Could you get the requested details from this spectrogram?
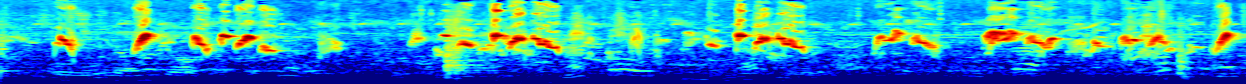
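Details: Red-whiskered bulbul practising contest song: separate sharp chirps and short whistled phrases, irregularly spaced, some quick bubbling runs in between, quiet background.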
